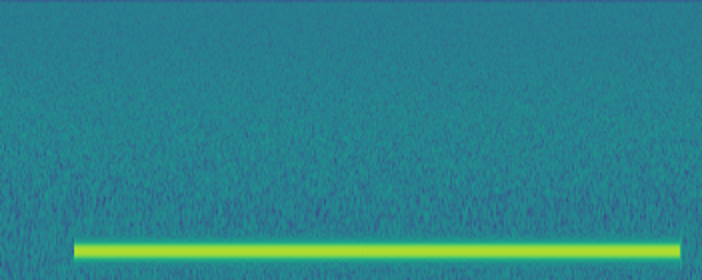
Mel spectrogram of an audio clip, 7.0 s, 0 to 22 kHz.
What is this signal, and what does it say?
Telephone call progress tone (as in Australia), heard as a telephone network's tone, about 430 Hz. Dial tone.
